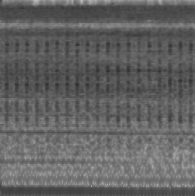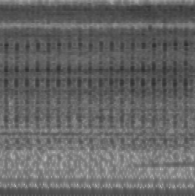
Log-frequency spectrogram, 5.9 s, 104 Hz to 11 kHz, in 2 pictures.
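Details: BMW E46 330 petrol engine at idle: steady sharp tapping about four beats a second, knock/tap/rattle of unknown cause.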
